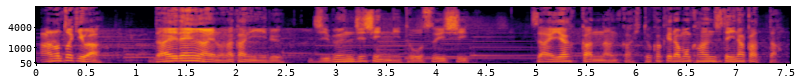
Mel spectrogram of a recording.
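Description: A man's voice: mid-range voice, moderate pace, a bit bright, long reverb tail, soft background music, close to an everyday voice. An actor playing a young male section chief with a guilty conscience in a radio drama. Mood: guilt-ridden. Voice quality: breezy at first, then anguished inner monologue.

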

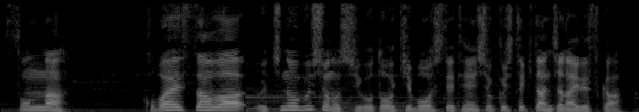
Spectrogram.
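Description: A man's voice: fairly high pitch, quick pace, fairly bright tone, soft background music, lightly acted. An actor playing an earnest young male office junior who keeps questioning, in a radio drama.

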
